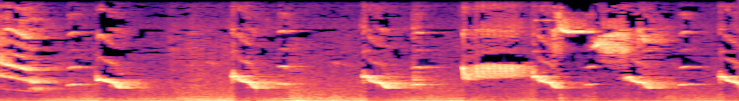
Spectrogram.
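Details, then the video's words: Samyong bird whistling falling slurred notes spaced irregularly, with high squeaky notes between and a low hum in the background. "Suara Burung Samyong Gacor Super Mewah"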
